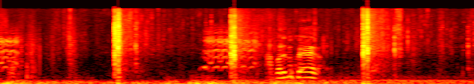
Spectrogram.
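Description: A man strikes a thorny bush with a stick.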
